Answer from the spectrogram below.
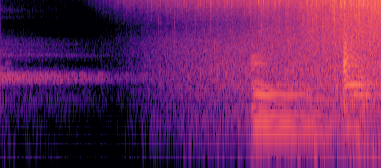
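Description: In the evening, rain hisses and slants in on a rising, gusting wind. A steady tone fades out beneath it, then a loud, sustained harmonic drone cuts in over the downpour near the end.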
